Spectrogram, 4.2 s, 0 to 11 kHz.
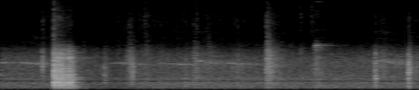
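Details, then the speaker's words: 1972 Chevelle SS long-sitting door swinging open: dry creaks and rubbing scrapes with a couple of sharp pops; hinges really sticky and unlubricated, about to be sprayed. "all right uh so i changed the tire so now we've got clearance to open this up and you can hear the hinges are really sticky"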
